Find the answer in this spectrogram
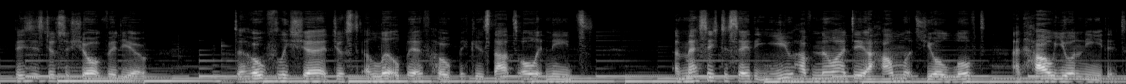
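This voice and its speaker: A man's medium-pitched voice with a Northern English accent, ordinary pitch variation, a moderate pace and hardly any pauses, with music in the background. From England. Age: young. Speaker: spoken word poet. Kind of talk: spoken word poetry performance. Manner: earnest, impassioned.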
